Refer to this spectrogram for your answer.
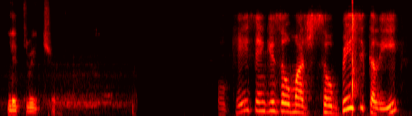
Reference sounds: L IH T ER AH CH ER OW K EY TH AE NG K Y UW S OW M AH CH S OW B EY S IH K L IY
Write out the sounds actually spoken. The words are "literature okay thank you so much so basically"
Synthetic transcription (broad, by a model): L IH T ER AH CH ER OW K EY TH AE NG K Y UW S OW M AH CH S OW B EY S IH K L IY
